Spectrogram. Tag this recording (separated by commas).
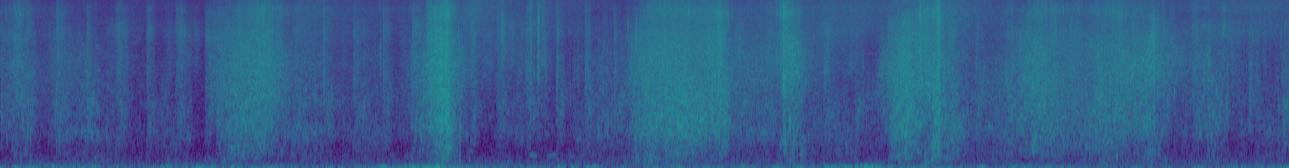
Water, surf, Ocean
